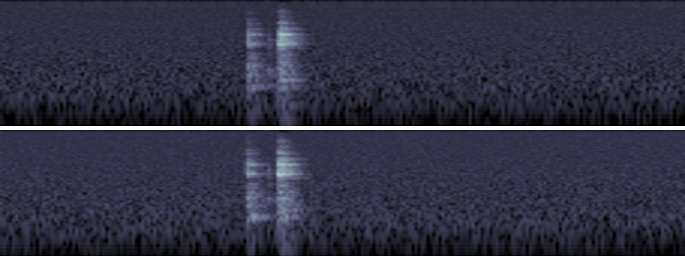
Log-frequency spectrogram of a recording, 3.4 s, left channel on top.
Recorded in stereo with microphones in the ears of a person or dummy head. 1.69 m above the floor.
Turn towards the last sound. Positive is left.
turn(degrees=-20)  # may be behind; listen again after turning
